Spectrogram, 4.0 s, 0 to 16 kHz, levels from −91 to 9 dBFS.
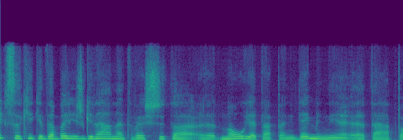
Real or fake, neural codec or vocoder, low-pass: fake; codec, 16 kHz in and 24 kHz out, 0.8 kbps, FocalCodec, streaming, 65536 codes; 10.8 kHz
